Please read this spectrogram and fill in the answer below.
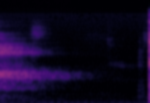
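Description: A person's soft breathy exhale, like a sigh, fading out within the first half second, then near silence.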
